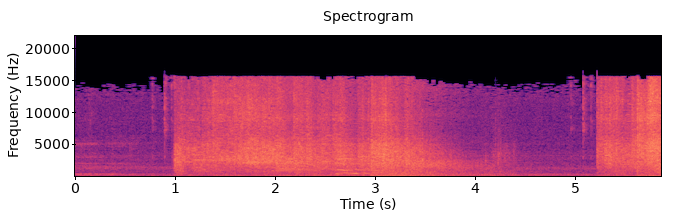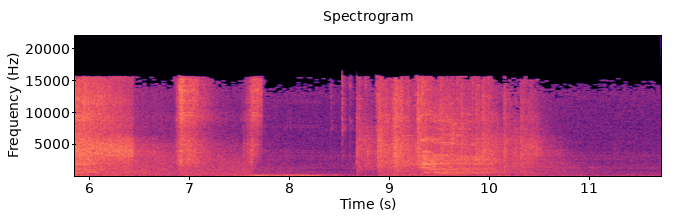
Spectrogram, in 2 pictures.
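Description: Bursts of rushing, whooshing energy roar up and fade.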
